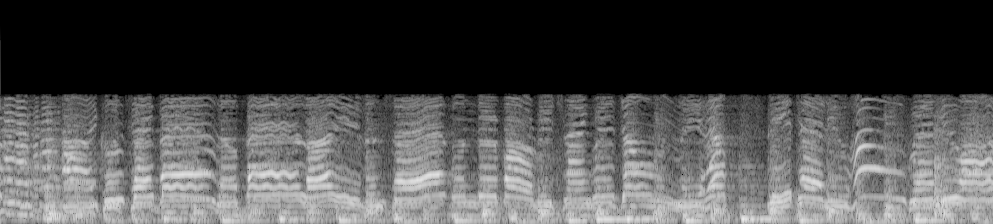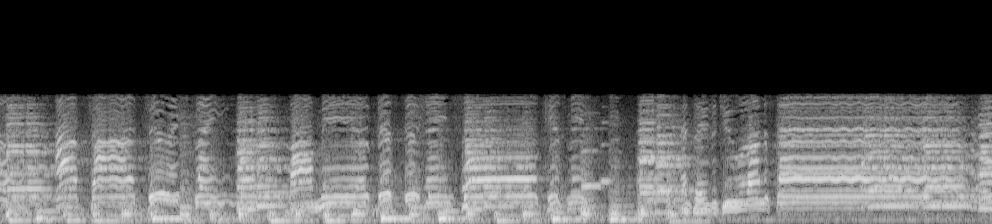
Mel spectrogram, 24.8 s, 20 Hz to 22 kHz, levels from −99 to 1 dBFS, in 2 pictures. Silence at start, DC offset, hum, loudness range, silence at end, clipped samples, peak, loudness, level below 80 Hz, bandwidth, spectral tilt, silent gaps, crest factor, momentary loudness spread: 0 s; under 0.1%; none; 2 LU; 0 s; under 0.1%; -2 dBFS; -17 LUFS; -36 dBFS; 4 kHz; -12.5 dB/octave; none; 14 dB; 4 LU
